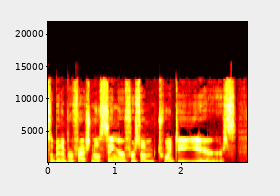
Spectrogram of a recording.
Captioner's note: speaking French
